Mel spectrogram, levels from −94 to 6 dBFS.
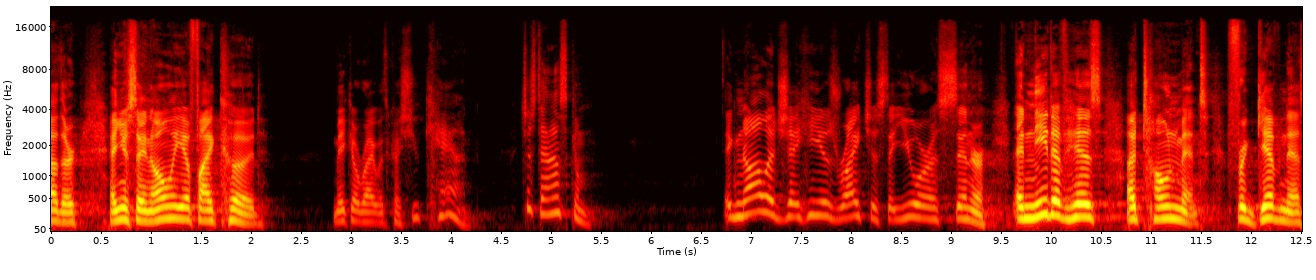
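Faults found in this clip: No faults found: the speech signal path shows no dropouts, distortion or timing disturbances anywhere in the recording.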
